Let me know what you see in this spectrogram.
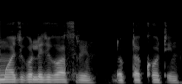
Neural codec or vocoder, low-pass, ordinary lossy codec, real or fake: none; none; none; real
